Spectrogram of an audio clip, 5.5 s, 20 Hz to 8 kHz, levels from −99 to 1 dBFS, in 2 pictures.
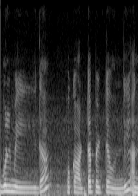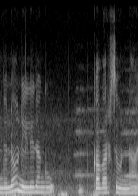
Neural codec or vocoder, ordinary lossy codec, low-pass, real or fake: none; none; none; real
